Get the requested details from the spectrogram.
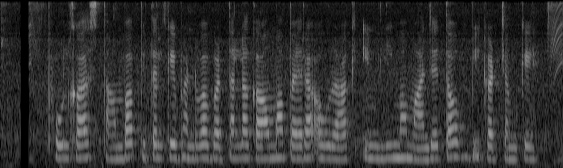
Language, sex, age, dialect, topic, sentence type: Chhattisgarhi, female, 25-30, Central, agriculture, statement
